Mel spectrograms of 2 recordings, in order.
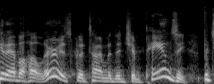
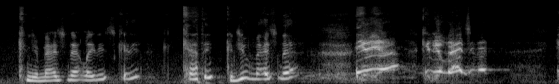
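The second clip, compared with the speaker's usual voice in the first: high falsetto voice, pitched higher; 9 semitones higher than usual. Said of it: "That's a really falsetto-y voice".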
